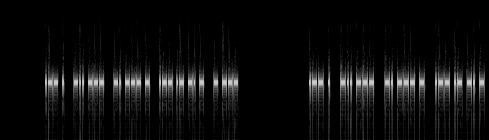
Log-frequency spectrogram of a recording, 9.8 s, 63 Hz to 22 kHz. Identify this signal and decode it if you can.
Morse code, heard as a keyed tone, about 34 wpm, 700 Hz. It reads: WE DO NOT WANT TO WE DO NOT WANT
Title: Speed-Racing - Sets of 5 Words 28wpm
